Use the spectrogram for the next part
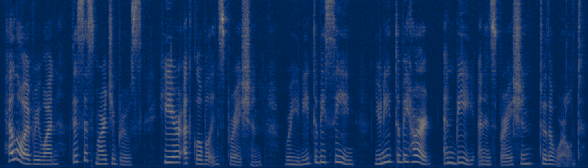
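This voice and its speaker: A woman's voice: mid-range voice, expressive, moderate pace, darkish tone. A woman hosting an interview show, introducing her guest in a formal, announcing way. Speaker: show host.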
